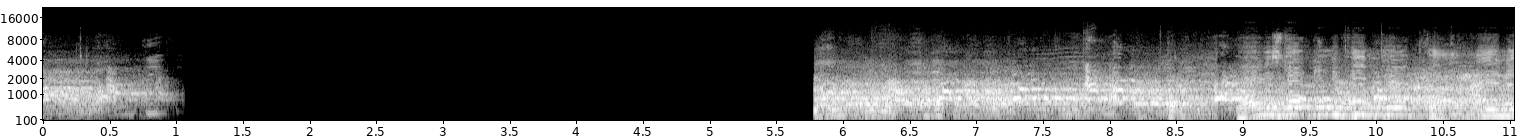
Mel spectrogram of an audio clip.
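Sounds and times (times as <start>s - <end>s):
dog barking and yipping: 5.8s - 11.0s
people talking: 8.4s - 11.0s.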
